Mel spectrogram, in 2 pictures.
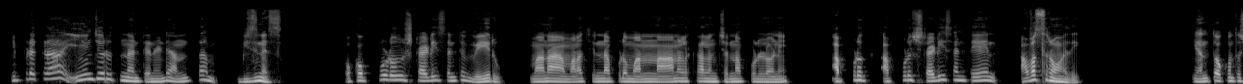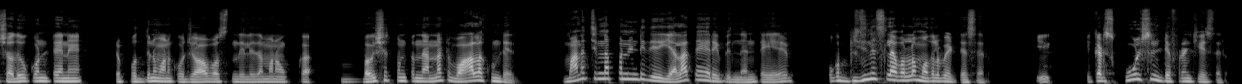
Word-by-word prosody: ఇప్పుడక్కడ 250 +6 -5 0.3
ఏం 235 - -1
జరుగుతుందంటేనండి 160 - -1
అంతా 160 +10 -5 0.4
బిజినెస్. 135 -2 0 0.7
ఒకప్పుడు 175 +8 -2 0.2
స్టడీస్ 180 +2 -2
అంటే, 175 +3 -4
వేరు. 130 -1 +1 0.4
మన 130 +2 +2 0.2
మన 120 - 0
చిన్నప్పుడు 135 0 -2
మన 125 0 +2 0.2
నాన్నల 135 +3 +1
కాలం 135 -2 +1
చిన్నప్పుడు‌లోని 125 -1 -2 0.5
అప్పుడు 205 0 -2 0.3
అప్పుడు 200 +8 -6
స్టడీస్ 190 +7 -1
అంటే 180 -3 -3 0.5
అవసరం 205 -8 +4
అది. 95 - -5 1.2
ఎంతో 140 +4 +1
కొంత 160 -1 -2
చదువుకుంటేనే, 145 +1 +3 0.4
రేపు 125 - -4
పొద్దున 130 +4 +1
మనకు 135 -2 +1
ఒక - - -1
జాబ్ 125 +3 +5
వస్తుంది. 120 -2 -4
లేదా 120 +1 -1
ఒక 125 - -2
మన 120 - 0 0.9
భవిష్యత్తు 160 +8 +3
ఉంటుందన్నట్టు 155 +3 +1
వాళ్ళకుండేది. 165 -1 +4 0.5
మన - - +6
చిన్నప్పటినుండి 260 -2 +1
ఇది 175 -4 +3 0.2
ఎలా 185 - +6
తయారైపోయింది 140 - 0
అంటే, 115 -2 -3 0.6
ఒక 165 - -3
బిజినెస్ 225 +11 +3
లెవెల్‌లో 195 +1 +6
మొదలుపెట్టేసారు. 120 -9 -1 0.5
ఇ - - -2 0.5
ఇక్కడ 165 +7 +4
స్కూల్స్‌ని 220 - +1
డిఫరెంట్ 145 -1 0
చేసారు. 110 -4 -4
150 Hz, 125 wpm, -25 LUFS, 130-185 Hz, 1.2 s, మన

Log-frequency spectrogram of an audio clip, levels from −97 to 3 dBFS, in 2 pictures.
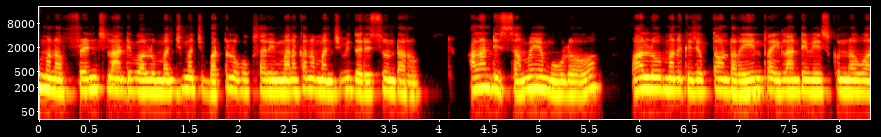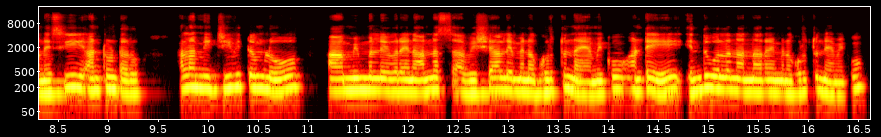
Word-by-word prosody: మన 170 -2 +3 0.2
ఫ్రెండ్స్ 180 +3 -1
లాంటి 165 0 -1
వాళ్ళు 155 0 +2
మంచి 155 +2 -1
మంచి 170 -2 -3
బట్టలొ 165 +5 -3
క్కొక్కసారి 155 0 -3
మనకన్నా 160 +2 -1
మంచివి 150 +3 0
ధరిస్తూ 145 +2 -2
ఉంటారు. 140 -3 -1 0.6
అలాంటి 195 -1 +1
సమయములో 145 -3 +1 0.6
వాళ్ళు 185 +1 +4
మనకి 170 -2 0
జెప్తా 155 +2 -4
ఉంటారు, 155 -2 0
ఏంట్రా 170 0 -1
ఇలాంటివి 155 0 +1
వేసుకున్నావు 155 0 +1
అనేసి 150 +7 +1 0.2
అంటుంటారు. 170 -5 0 0.4
అలా 205 +2 +2
మీ 190 - +2
జీవితంలో 195 -4 +2 0.6
ఆహ్, 165 0 +2
మిమ్మల్ని 175 -1 +3
ఎవరైనా 160 -1 +1
అన్న 175 +2 +1
స్ - - -18 0.2
విషయాలేమైనా 160 0 0
గుర్తున్నాయా 155 -3 0
మీకు? 145 +6 -1 0.2
అంటే 165 +1 0 0.4
ఎందువల్లన 185 -1 +2
అన్నారు 155 0 +2
ఏమైన 150 -1 +2
గుర్తున్నాయా 155 -2 -2
మీకు? 135 +8 -7
160 Hz, 145 wpm, -23 LUFS, 155-175 Hz, 0.6 s, వాళ్ళు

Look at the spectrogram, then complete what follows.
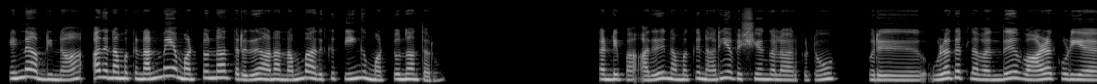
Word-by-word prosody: என்ன 320 +5 +2
அப்படின்னா, 220 -3 +1 0.3
அது 325 0 +1
நமக்கு 280 -2 +1
நன்மைய 335 +10 +2
மட்டும் 295 +5 0
தான் 310 -2 0
தருது. 225 0 0
ஆனா 235 +1 +2
நம்ப 255 +7 +1
அதுக்கு 245 +2 -5
தீங்கு 280 +3 +2
மட்டும் 235 +3 0
தான் 240 -2 +2
தர்றோம். 185 +4 -9 1.5
கண்டிப்பா. 230 -2 0
அது 210 +3 -1 0.2
நமக்கு 225 +4 -2
நெறையா 275 +7 -1
விஷயங்களாருக்கட்டும். 225 -2 -2 0.4
ஒரு 210 -1 0 0.5
உலகத்தில 280 +1 0
வந்து, 215 +4 0 0.2
வாழக்கூடிய 235 0 +2
235 Hz, 130 wpm, -23 LUFS, 220-270 Hz, 1.5 s, என்ன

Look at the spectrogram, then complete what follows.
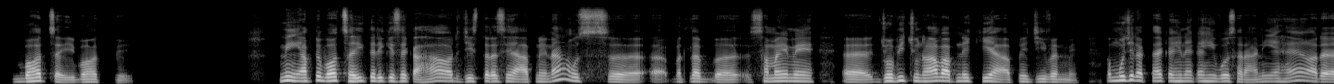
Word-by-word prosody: बहुत 150 +6 +3
सही, 110 -3 -1
बहुत 120 +1 -1
सही। 95 -1 -11 1.5
नहीं 180 -4 +4
आपने 155 +4 +3
बहुत 175 +2 +6
सही 150 0 +5
तरीके 155 -1 0
से 155 +1 +1
कहा 125 +6 -1
और 155 -2 +1
जिस 145 0 -2
तरह 145 -1 +2
से 145 +2 -2
आपने 130 +2 -1
ना 210 - +1
उस 165 -1 0 0.2
अ, 105 -4 -2
मतलब 135 -2 -2 0.3
अ, - - -14
समय 150 +6 +1
में 150 -2 +1
अ, - - -15 0.3
जो 115 +6 +1
भी 180 +4 +1
चुनाव 160 0 +2
आपने 155 0 +2
किया 150 -3 0
अपने 120 +5 -4
जीवन 125 -2 -2
में, 100 -4 -9 0.3
तो - - -3
मुझे 190 +4 +2
लगता 165 -3 0
है 160 - +2
कहीं 150 -1 -2
ना 155 - -3
कहीं 150 0 -3
वो 145 +1 0
सराहनीय 130 +1 -5
है। 180 +5 -3
और 145 -4 -1
145 Hz, 195 wpm, -21 LUFS, 125-155 Hz, 1.5 s, बहुत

